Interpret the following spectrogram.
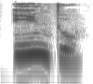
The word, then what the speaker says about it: în: Its presence here suggests the speaker's intent or desire to put their words into practice.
